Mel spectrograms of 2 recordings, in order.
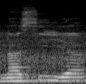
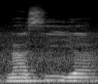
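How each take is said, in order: The two takes are said the same way.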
